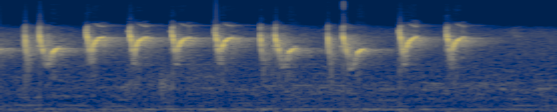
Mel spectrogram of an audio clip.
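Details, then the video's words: Caged bar-winged prinia being readied for a singing contest delivers quick, high, metallic double chirps, each dropping then rising, nine in under three seconds at an even rhythm, with faint low hum beneath. "Kicau Burung Petarukan Ciblek Gacor Persiapan Perlombaan"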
